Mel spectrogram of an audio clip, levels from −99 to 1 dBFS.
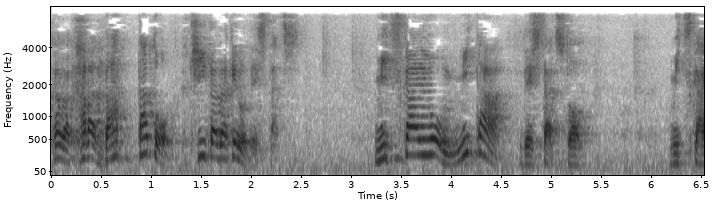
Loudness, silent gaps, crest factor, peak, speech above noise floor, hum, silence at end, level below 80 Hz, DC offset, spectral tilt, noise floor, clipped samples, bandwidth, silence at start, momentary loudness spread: -20 LUFS; none; 18 dB; -2 dBFS; 24 dB; none; 0 s; -50 dBFS; under 0.1%; -4 dB/octave; -43 dBFS; under 0.1%; 7.4 kHz; 0 s; 11 LU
